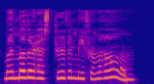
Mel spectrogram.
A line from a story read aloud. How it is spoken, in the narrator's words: she cried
